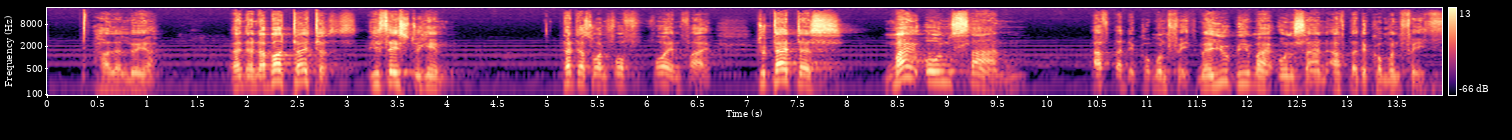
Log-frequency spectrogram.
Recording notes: Service: Church Growth Conference Day 2 (Session 1). Campus: Arcadia Campus.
